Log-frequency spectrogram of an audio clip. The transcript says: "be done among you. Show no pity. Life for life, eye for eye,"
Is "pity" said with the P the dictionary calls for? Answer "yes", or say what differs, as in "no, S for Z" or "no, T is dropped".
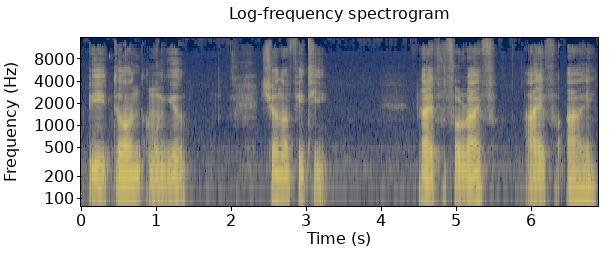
no, F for P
